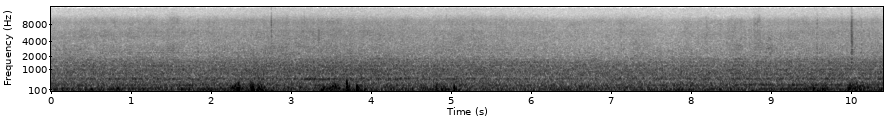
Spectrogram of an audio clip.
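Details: Honey bees humming in cold weather while hungry and being fed: a dense, continuous low droning buzz from many bees, with occasional louder passes of individual bees flying close by.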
